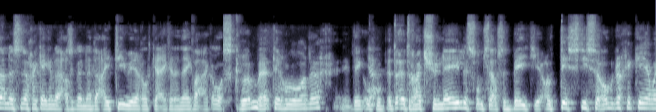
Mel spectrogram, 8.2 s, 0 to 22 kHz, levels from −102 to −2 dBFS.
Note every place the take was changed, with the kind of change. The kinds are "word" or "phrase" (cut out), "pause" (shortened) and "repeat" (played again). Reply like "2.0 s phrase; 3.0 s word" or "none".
2.4 s phrase; 2.8 s word; 4.8 s word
